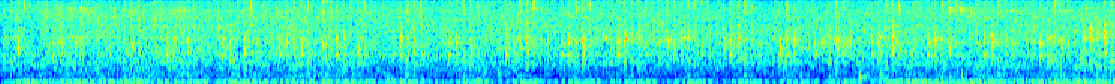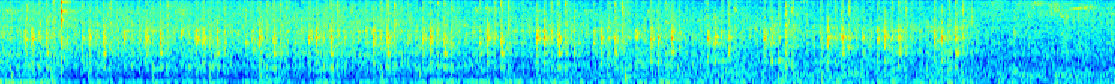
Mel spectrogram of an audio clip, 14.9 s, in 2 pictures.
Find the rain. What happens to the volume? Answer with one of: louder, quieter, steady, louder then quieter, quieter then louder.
steady.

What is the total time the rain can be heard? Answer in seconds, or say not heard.
15 s.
